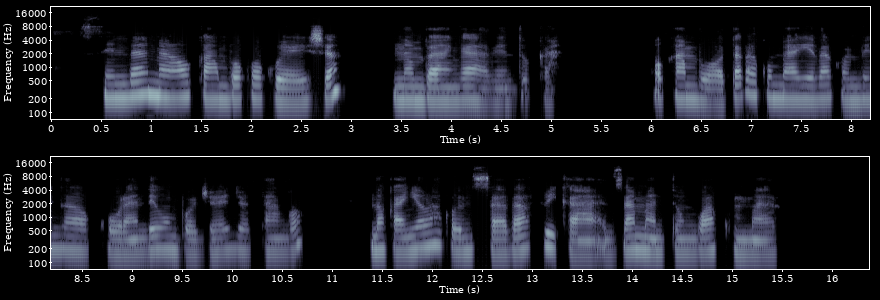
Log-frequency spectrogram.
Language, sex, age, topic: Oshiwambo, female, 18-24, finance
